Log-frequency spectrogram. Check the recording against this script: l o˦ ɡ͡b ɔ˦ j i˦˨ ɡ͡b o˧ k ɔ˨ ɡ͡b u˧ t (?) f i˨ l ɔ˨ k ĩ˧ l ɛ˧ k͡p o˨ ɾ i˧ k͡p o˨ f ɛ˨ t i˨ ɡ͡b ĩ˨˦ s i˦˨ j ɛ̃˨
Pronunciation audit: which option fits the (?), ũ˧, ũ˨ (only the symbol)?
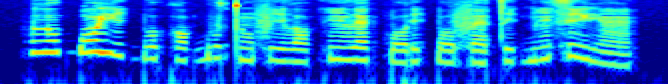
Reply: ũ˨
